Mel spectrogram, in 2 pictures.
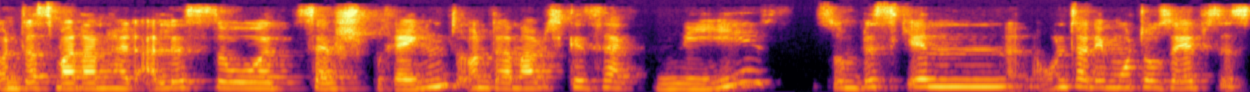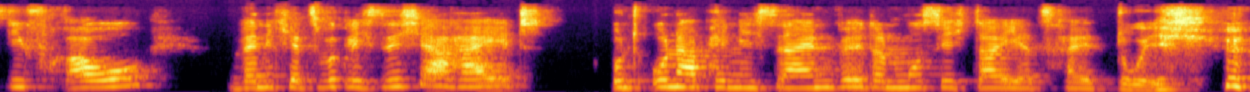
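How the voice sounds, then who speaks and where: A woman's somewhat breathy, fairly high voice at a fairly slow pace, with ordinary pitch variation. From northern Germany, Gifhorn district, Lower Saxony. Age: 30s. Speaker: care service manager and network marketer. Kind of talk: interview.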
